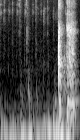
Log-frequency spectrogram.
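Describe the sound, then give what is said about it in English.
Soft, quick typing on a computer keyboard with a run of small irregular clicks, ending in a couple of louder, harder keystrokes. Fairly quiet, with no voices. “Apparently typing is hard.”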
